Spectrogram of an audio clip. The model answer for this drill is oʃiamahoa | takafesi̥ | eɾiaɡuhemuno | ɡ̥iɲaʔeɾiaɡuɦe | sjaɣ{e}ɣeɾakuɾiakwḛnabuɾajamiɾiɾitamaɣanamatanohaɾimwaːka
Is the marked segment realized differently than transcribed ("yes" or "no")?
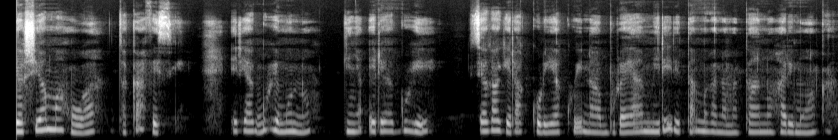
yes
